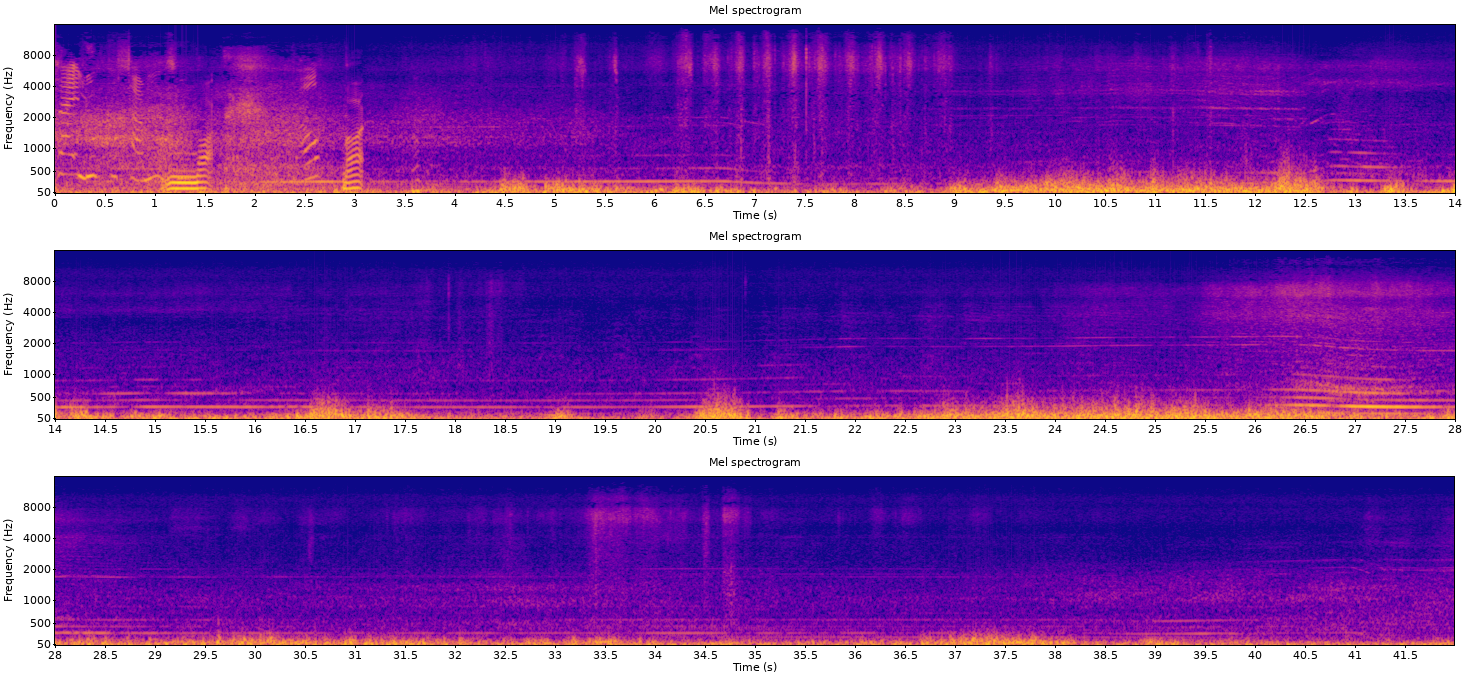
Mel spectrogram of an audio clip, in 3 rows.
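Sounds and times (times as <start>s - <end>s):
wind gusts on microphone: 0.0s - 41.9s
model plane motor drone: 4.1s - 41.9s.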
